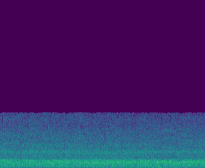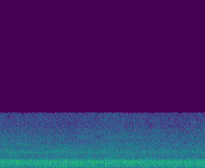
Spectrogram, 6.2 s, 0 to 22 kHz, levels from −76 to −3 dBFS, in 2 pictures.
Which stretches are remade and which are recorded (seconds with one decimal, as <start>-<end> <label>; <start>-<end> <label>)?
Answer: 0.0-2.3 recorded; 2.3-4.8 remade; 4.8-6.2 recorded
